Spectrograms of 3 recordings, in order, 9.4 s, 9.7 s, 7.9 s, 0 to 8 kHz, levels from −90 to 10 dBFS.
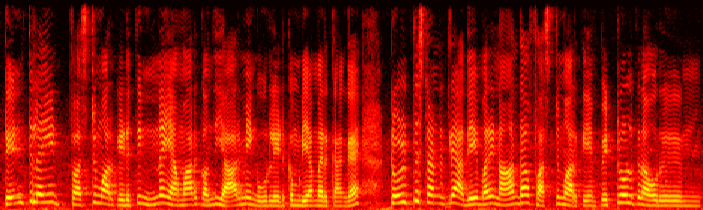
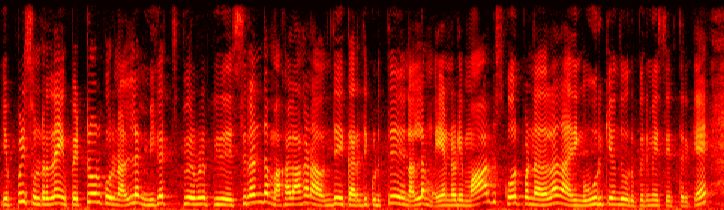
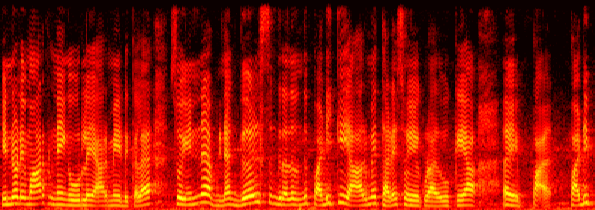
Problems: none marked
